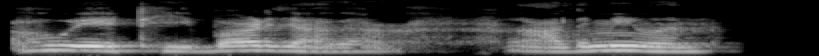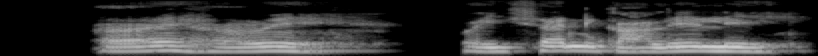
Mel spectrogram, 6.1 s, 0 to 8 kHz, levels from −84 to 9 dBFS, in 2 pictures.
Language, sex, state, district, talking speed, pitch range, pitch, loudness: Chhattisgarhi, male, Chhattisgarh, Jashpur, 115 wpm, 180-205 Hz, 190 Hz, -17 LUFS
